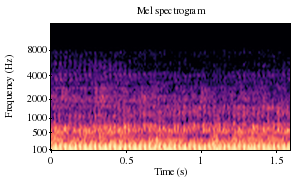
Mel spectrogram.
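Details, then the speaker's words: Peugeot 205 TD diesel, forged and prepared, after 1,200 km running-in service, oil-bath PES injection pump, 1.5 bar pump pressure, pump stop solenoid rewired: steady even clatter at smooth idle, no smoke, running perfectly; stop solenoid then cuts engine properly. "Pas une fumée. Ça tourne nickel."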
